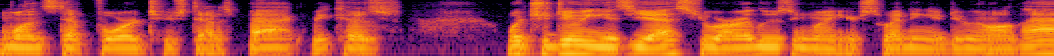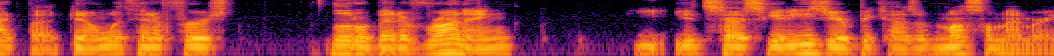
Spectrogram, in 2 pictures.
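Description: A man with a fairly low pitch talks at a fairly quick pace in a monotone, flat intonation over a quiet background. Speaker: vlogger. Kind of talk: casual vlog chat. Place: home room. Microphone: webcam.

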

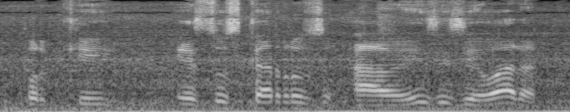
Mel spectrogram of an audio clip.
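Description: A man talks at a fairly slow pace. Loud background noise fills the dry, echo-free sound. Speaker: truck driver vlogger. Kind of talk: casual vlog chat. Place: car. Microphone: phone near.

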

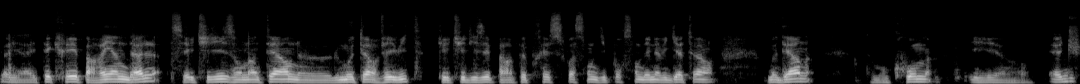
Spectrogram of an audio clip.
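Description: In a dry recording with no echo, a man at medium pitch speaks fairly slowly in a flat monotone. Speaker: software developer; conference speaker. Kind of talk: tech talk. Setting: stage with audience. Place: meeting room.

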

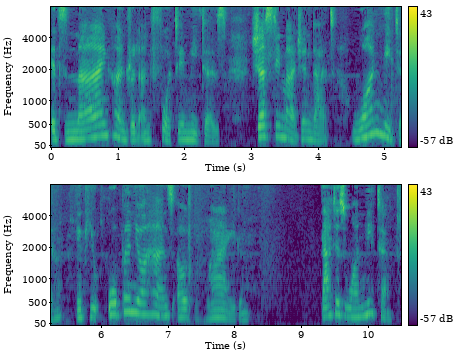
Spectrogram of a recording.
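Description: A woman speaks at a very slow pace, her somewhat breathy voice making very wide pitch swings. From Trinidad and Tobago. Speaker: primary school teacher. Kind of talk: online art lesson for children. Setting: video lesson with screen share. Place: home room. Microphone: webcam.

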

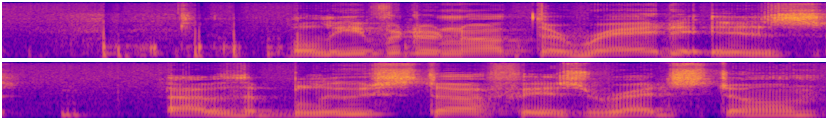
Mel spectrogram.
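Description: A man speaks in a medium pitch with ordinary pitch variation. There is noticeable background noise. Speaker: gaming commentator. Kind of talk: casual gameplay commentary. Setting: home recording with microphone. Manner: loud; animated.

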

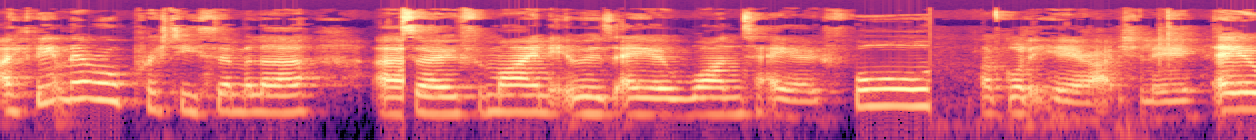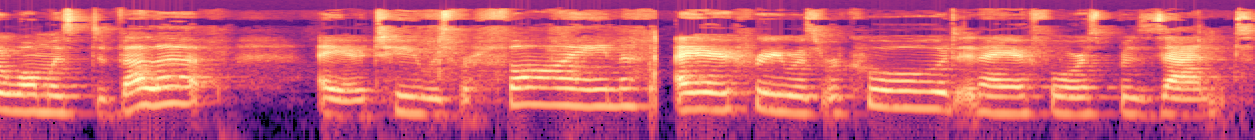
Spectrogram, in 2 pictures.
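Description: Speaking with a London accent, a woman uses a fairly high pitch and lively intonation at a fairly slow pace. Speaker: youtuber. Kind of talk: tutorial. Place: home room. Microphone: phone near.

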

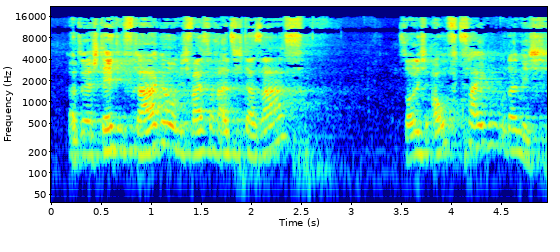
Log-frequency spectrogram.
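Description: An animated man with a high pitch at a moderate pace, audible room echo around him. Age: 20s. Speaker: motivational speaker. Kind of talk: motivational talk. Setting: stage with audience. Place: stage.

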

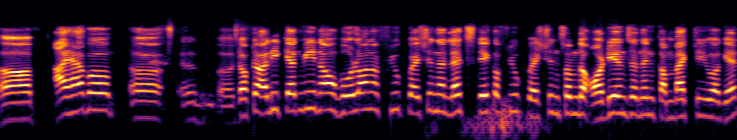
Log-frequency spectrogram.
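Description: A man talks at a high pitch with ordinary pitch variation and a moderate pace. The sound is dry with no echo over a quiet background. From India. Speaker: panel moderator. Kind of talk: online panel discussion. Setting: video call. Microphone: video call.

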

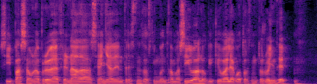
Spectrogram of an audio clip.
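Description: A man speaks with a Spanish accent. His intonation stays flat and monotone. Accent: Spain Spanish. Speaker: custom motorcycle workshop owner. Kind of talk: casual vlog monologue. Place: office. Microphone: phone near.

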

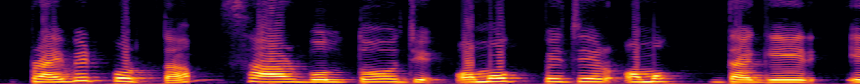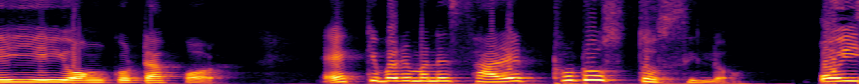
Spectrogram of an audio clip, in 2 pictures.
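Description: Against a quiet background, a woman speaks in a dark, mellow tone with lively intonation. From Bangladesh, Khulna; Bangladesh. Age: 50s. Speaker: vlogger; vlogger revisiting her old school. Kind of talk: vlog narration. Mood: nostalgic, warm. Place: open country. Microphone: phone near.

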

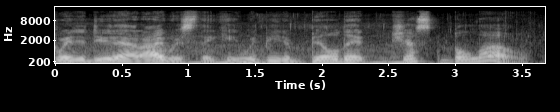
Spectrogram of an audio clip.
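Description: A man's pitch swings very widely as he talks, with noticeable background noise around him. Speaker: gaming YouTuber. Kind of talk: gameplay commentary.

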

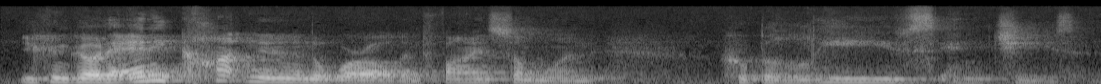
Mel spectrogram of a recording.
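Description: A man with an American accent talks at a moderate pace with lively intonation. Room echo can be heard. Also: big swings in loudness. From US, raised partly in Central Europe. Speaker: pastor. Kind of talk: sermon. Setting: church. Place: church.

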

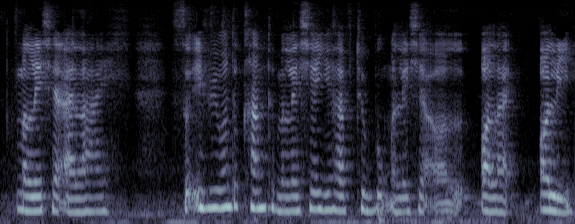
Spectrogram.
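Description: A woman talks with fairly even intonation. Behind her, music plays. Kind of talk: casual vlog chat. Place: home room. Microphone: phone near.

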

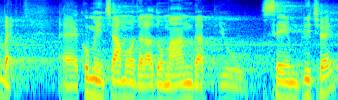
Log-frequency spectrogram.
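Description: A man speaks at a moderate pace. There is light background noise and audible room echo. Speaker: interviewer, host. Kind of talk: stage presentation. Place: stage. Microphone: handheld.

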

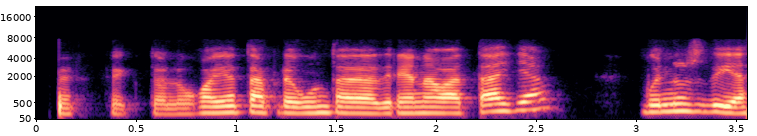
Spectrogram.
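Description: A woman with an unremarkable speaking voice, medium pitch, ordinary pitch variation, and a quiet background. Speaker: cluster manager; webinar moderator. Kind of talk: formal presentation. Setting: video call. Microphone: video call.

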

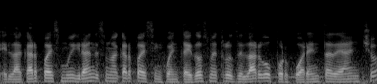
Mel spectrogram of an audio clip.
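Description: Over light background noise comes a normal speaking voice. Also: man. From Mexico, Reynosa, Tamaulipas. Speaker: circus performer. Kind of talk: live interview. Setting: inside a circus tent. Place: tent. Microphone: phone near.

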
